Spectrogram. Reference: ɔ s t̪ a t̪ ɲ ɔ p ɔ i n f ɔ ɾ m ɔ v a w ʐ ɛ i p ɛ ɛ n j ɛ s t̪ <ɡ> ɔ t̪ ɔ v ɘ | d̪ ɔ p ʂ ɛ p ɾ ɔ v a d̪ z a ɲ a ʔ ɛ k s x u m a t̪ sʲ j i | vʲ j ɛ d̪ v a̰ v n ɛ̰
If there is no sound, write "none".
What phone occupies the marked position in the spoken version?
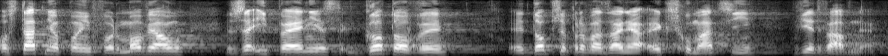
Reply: ɡ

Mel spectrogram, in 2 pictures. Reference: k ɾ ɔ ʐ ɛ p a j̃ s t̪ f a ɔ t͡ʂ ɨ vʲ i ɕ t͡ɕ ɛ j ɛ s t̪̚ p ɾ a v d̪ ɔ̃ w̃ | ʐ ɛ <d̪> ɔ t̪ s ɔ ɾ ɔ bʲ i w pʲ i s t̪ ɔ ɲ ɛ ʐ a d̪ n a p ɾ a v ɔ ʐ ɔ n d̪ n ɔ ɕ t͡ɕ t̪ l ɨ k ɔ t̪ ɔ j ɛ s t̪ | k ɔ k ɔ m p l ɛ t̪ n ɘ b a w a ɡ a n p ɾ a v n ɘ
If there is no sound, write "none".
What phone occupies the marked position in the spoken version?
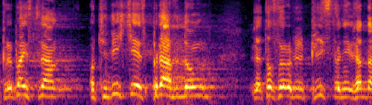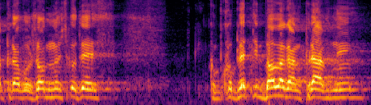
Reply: t̪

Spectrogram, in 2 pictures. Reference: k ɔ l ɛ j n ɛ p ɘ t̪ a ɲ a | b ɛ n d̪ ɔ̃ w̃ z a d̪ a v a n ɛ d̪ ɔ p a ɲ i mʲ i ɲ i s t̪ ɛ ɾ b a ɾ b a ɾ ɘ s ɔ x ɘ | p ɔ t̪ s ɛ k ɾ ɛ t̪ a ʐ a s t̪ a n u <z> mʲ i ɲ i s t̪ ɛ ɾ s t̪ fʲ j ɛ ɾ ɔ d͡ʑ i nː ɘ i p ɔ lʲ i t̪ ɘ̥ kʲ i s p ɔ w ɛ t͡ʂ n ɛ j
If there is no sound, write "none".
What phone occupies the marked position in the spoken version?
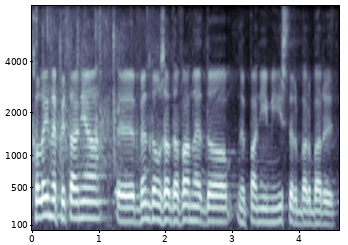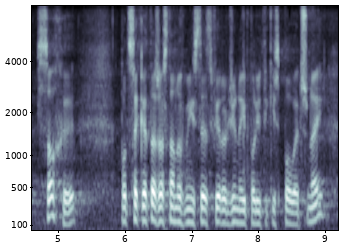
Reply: v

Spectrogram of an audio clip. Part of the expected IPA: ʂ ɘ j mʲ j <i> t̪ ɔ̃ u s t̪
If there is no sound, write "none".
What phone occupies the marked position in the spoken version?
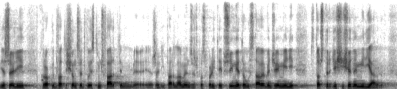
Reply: ɛ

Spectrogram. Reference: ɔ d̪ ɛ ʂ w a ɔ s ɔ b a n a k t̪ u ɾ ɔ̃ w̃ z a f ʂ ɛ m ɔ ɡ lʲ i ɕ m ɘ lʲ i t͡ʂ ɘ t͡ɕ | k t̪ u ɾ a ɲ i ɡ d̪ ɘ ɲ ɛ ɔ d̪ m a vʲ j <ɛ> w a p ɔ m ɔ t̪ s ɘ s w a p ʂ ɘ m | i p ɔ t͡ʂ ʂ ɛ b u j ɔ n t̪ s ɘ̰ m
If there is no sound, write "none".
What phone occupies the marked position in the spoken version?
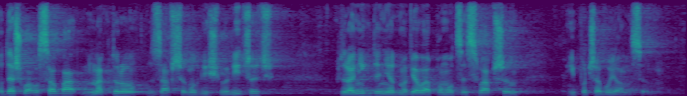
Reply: a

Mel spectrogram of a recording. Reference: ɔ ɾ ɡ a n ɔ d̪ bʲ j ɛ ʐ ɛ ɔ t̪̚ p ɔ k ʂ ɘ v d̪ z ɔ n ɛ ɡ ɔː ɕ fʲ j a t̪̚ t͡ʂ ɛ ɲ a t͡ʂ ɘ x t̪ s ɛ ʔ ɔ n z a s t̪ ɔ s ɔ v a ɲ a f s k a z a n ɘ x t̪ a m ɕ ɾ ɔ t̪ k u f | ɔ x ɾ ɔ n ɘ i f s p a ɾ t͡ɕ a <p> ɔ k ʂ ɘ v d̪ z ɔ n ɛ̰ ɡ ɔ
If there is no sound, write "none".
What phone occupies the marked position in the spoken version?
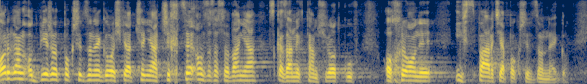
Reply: p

